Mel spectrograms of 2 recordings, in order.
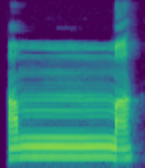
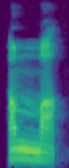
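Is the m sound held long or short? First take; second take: long; short. First: The m sound is held for about a second. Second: The m sound is short and quickly released. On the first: The speaker calls it right. "We have to stay on it for one second" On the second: The speaker calls it wrong. "So many people make this mistake. They read it like this"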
